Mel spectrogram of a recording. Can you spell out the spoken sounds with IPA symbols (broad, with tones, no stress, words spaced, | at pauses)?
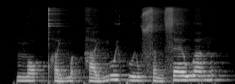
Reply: n̪ɔː˨k̚ pʰɐ˨˩jmɐ˨k̚ haː˨˩jmuː˥jkʷiː˨w sɐ˨˩nsɛː˥ wɐ˥n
